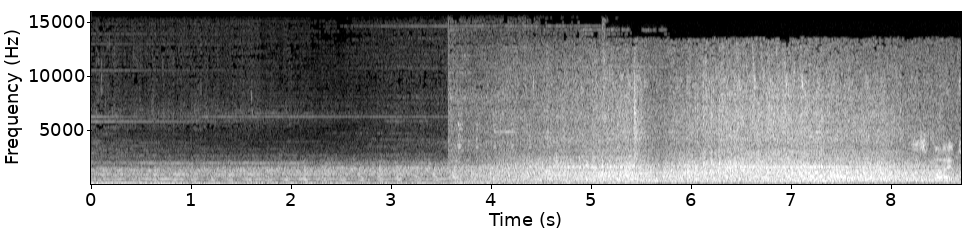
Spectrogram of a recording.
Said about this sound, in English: State police helicopter drops it. There is the explosion.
